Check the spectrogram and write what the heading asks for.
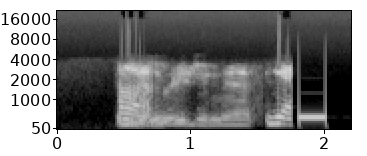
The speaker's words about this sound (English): Lost them again. I know. I wonder if it's our phone. I don't know what it is. Should I try shutting off the Wi-Fi? I don't think it's us.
